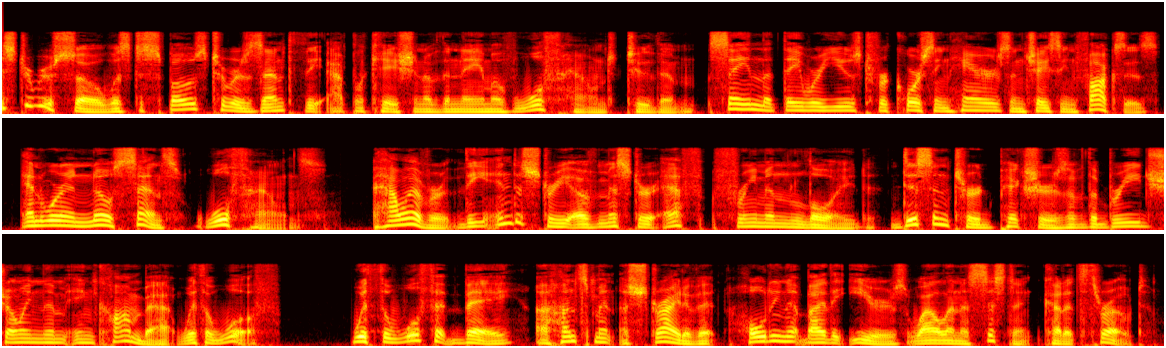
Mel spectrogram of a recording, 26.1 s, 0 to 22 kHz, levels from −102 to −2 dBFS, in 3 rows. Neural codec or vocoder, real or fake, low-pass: none; real; 7.2 kHz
